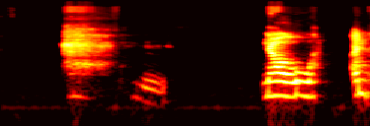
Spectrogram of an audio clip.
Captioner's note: Tyra sighs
